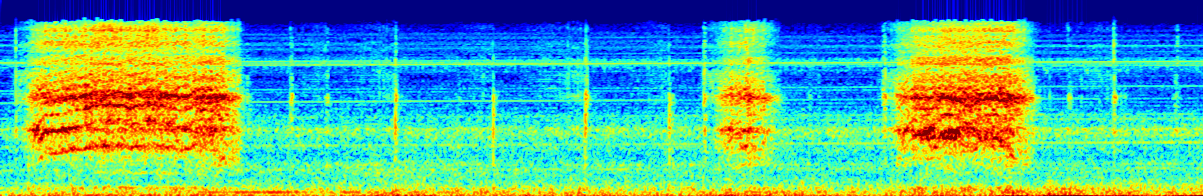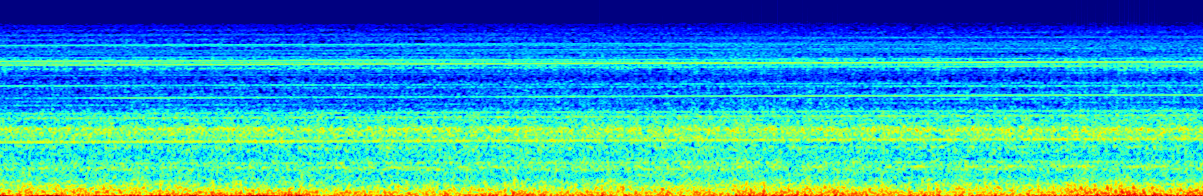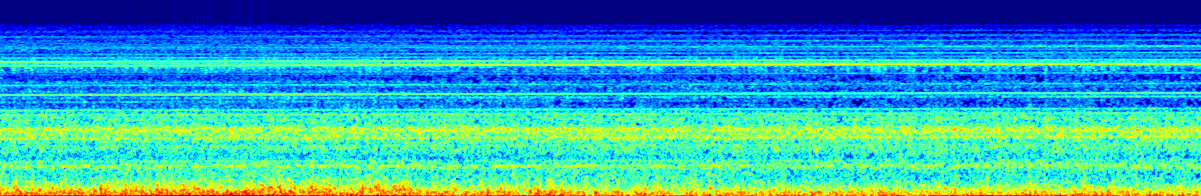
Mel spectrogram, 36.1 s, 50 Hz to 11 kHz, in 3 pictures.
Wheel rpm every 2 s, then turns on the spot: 90, 0, 0, 10, 60, 10, 0, 0, 0, 0, 0, 0, 0, 0, 0, 0, 0, 0.
6-8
